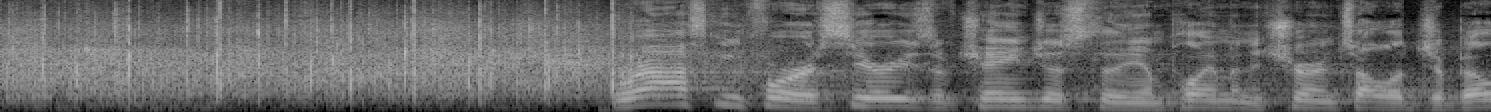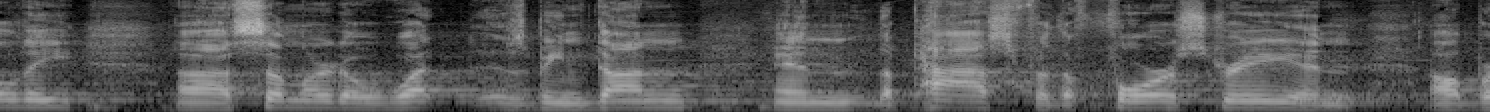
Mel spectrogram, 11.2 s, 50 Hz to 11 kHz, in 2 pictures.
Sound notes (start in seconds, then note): 0.0 applause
